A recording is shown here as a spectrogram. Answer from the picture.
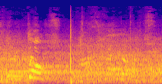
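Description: Sharp thud of a hit on a standing foam tackling dummy a little under a second in, over shouting voices in a large indoor practice hall.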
